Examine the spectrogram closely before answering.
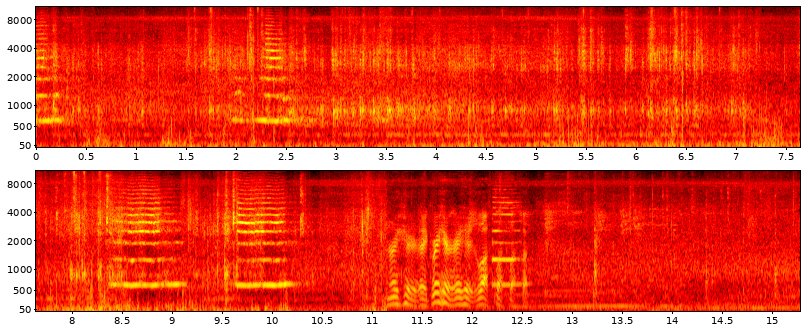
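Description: A mountain bike rattles and clanks over bumps.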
